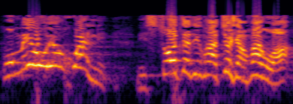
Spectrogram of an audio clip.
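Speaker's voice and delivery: very high, loud protest; hammed-up high loud quarrel. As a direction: yell the denial desperately. Husband and wife quarrel.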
